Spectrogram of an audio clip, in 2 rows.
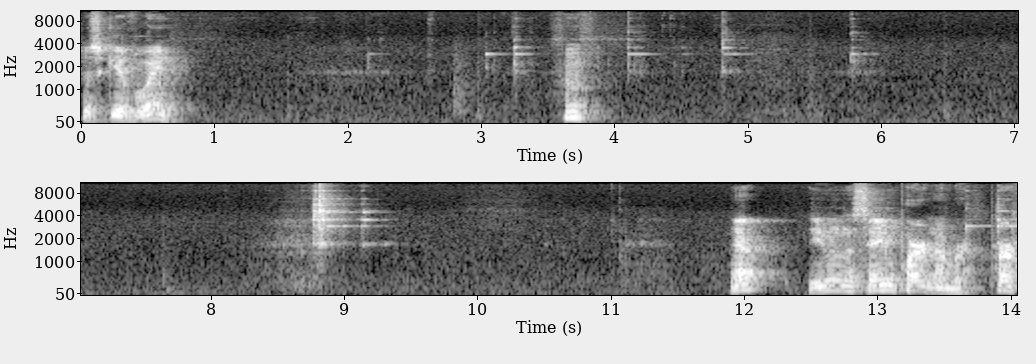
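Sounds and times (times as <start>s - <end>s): metal parts clinking: 3.0s - 5.1s, 8.7s - 9.5s.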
